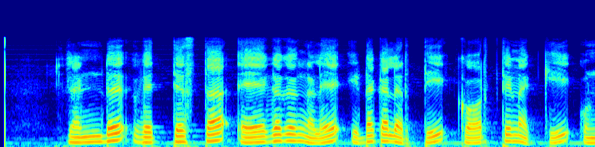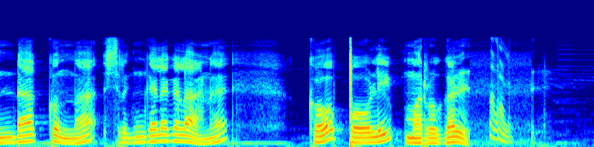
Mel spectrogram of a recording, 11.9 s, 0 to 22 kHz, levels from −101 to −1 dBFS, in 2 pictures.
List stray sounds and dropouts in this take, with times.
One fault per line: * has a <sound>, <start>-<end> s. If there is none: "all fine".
* has a chirp, 10.8-11.1 s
